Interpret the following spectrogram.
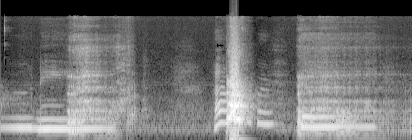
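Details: Dobermann howling along while people sing Happy Birthday. Steady sung notes open and close the passage, and a short dog cry sweeps sharply upward in the middle.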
